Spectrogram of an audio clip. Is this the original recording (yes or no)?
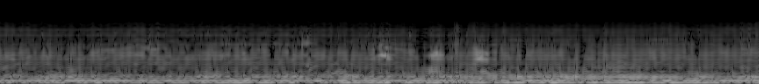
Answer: no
